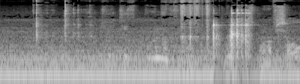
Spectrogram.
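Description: A metal spoon knocking against a stainless steel stockpot while salt is added: a few light clicks, then a louder burst of ringing clinks about three seconds in.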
